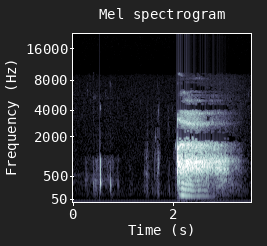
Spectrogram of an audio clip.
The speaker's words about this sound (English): That's just me sipping on my green tea. So don't be alarmed, and hopefully don't be disgusted, because some people apparently get disgusted by the sound of people slurping drinks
